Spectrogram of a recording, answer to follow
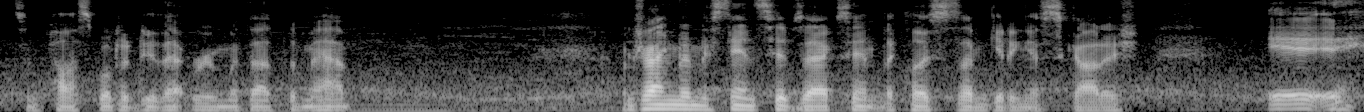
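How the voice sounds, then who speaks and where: A man's voice: low-pitched, a little fast, noisy background. A man co-hosting a game stream, chatting casually and teasing the player with frequent laughs. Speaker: co-host watching the stream. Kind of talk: casual commentary.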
